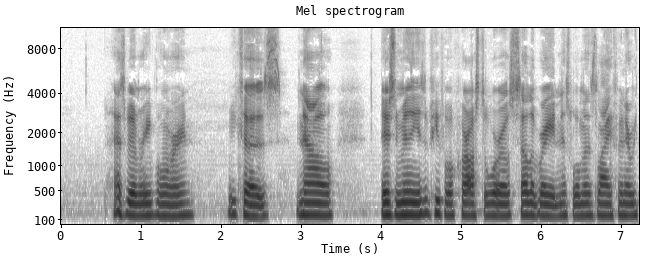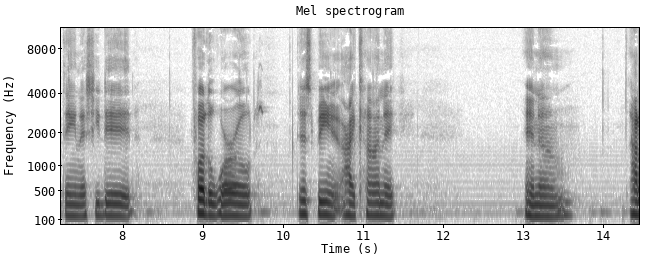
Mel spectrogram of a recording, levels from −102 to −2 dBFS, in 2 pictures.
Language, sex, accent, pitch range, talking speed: English, male, American, 145-170 Hz, 125 wpm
